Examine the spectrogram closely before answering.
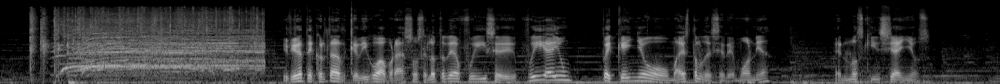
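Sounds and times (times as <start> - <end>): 
audience applause: 0.3 - 2.7
sustained cheer or whoop: 0.5 - 2.7
speech: 2.8 - 7.8, 8.4 - 9.4.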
